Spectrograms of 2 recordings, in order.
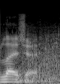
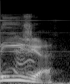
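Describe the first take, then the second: First: It is said with a British pronunciation. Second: It is said with an American pronunciation. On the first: This is how people in England say it. "which is how we pronounce the word" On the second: Someone copying American speech said it. "he started saying leisure"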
